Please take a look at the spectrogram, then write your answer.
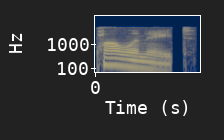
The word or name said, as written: pollinate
